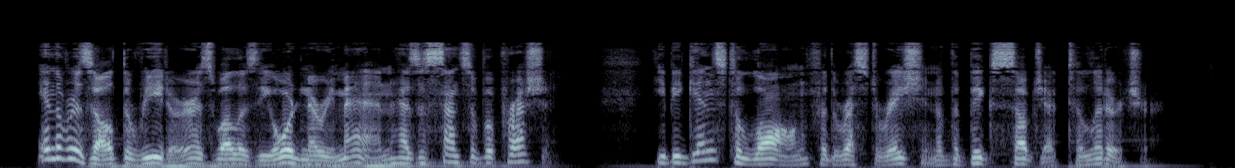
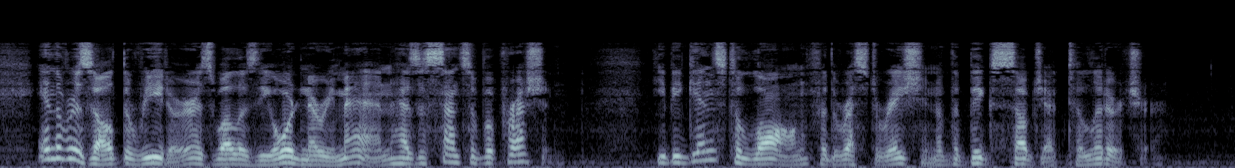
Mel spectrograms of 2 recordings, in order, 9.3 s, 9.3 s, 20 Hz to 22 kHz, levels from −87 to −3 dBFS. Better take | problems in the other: second | noise reduction (neural mask model DeepFilterNet 3)

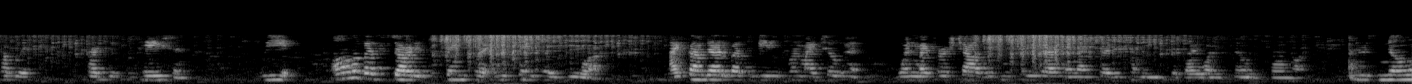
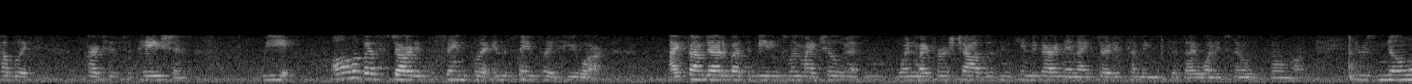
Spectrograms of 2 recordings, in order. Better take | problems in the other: second | noise reduction (classical method log-MMSE)

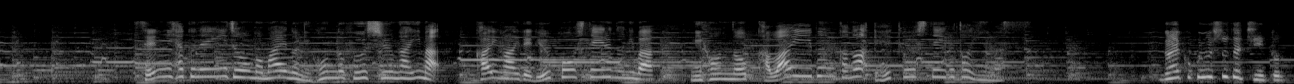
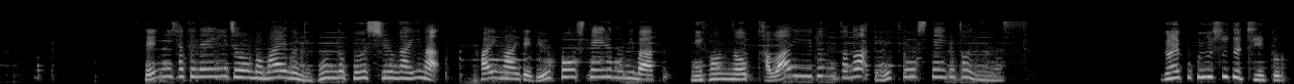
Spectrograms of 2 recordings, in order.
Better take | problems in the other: first | noise reduction (neural mask model RNNoise)

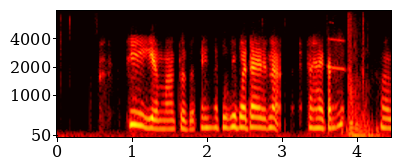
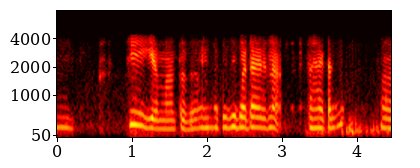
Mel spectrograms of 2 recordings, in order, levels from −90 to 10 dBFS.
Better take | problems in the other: second | noise reduction (neural diffusion model UNIVERSE++)

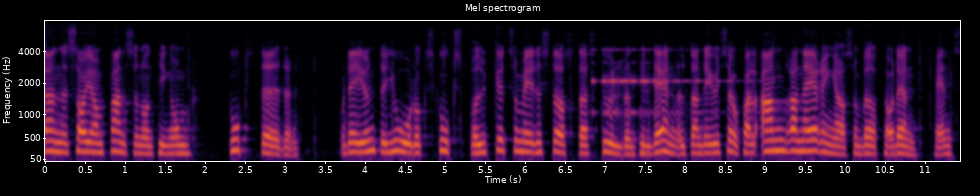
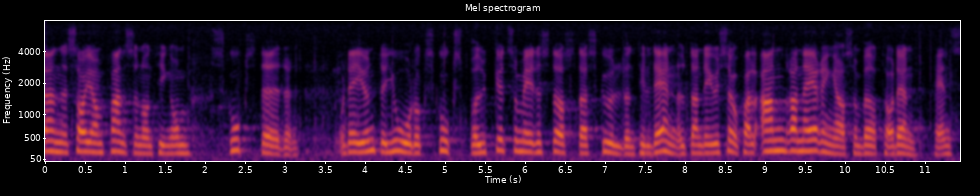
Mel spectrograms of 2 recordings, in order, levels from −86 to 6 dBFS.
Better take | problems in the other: second | noise reduction (neural mask model RNNoise)

